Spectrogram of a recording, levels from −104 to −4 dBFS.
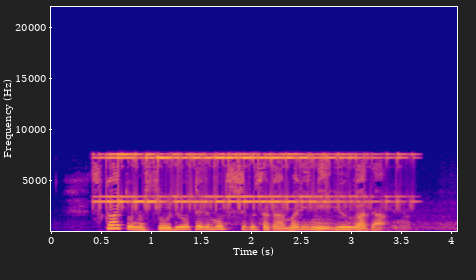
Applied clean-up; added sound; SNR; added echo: none; Bell; -2 dB; none.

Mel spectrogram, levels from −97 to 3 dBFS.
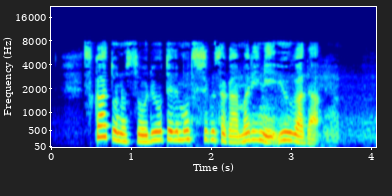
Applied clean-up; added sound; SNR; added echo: none; none; none; none.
